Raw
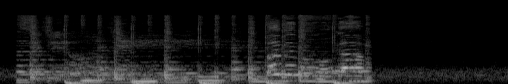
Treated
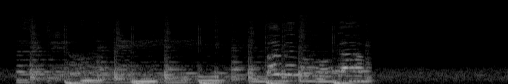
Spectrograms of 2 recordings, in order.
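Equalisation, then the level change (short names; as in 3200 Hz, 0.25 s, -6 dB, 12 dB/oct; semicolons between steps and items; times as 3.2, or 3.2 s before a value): tilt -2.5 dB/oct; low shelf 100 Hz -7 dB; -4.0 dB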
